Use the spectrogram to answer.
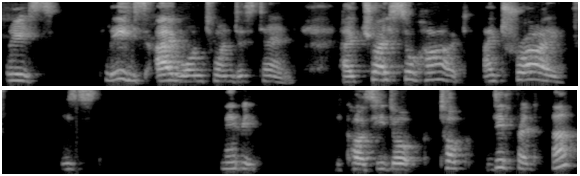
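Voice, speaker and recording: A woman's voice: fairly high pitch, takes it slowly, pauses often, a little mellow. An actress playing a desperate Italian immigrant mother with an Italian accent, speaking broken English. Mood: pleading. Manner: broken English, pleading then raging. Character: grieving immigrant mother, older woman, desperate and fierce. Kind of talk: broadcast drama acting. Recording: roomy echoey recording.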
